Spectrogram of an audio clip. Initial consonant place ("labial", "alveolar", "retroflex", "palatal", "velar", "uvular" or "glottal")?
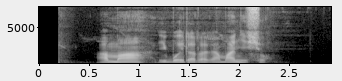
labial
